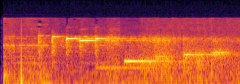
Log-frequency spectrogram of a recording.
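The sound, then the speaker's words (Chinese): Soft background music with a melody of bright, high tones and chirping bird calls woven through it, fairly quiet, with no one talking. “蝉鸣、鸟叫，没有蝉鸣，应该是鸟叫声。”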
